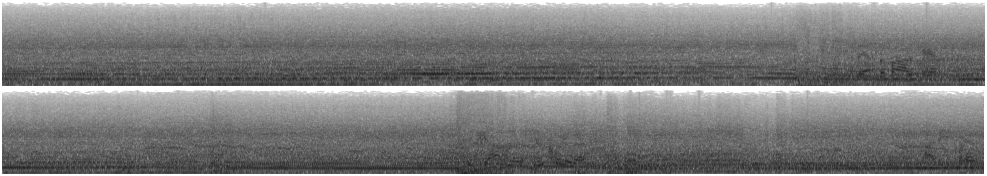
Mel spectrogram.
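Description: Racing engines roar steadily at high speed.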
